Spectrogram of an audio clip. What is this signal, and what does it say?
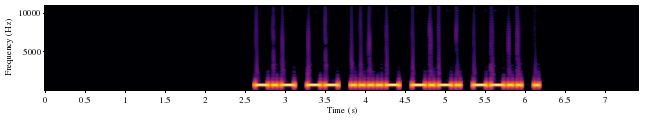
Morse code, heard as a keyed tone, about 22 wpm, 700 Hz. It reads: KM4CZE
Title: USA Call Signs - 6 Characters - Repeated 3x - 22wpm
